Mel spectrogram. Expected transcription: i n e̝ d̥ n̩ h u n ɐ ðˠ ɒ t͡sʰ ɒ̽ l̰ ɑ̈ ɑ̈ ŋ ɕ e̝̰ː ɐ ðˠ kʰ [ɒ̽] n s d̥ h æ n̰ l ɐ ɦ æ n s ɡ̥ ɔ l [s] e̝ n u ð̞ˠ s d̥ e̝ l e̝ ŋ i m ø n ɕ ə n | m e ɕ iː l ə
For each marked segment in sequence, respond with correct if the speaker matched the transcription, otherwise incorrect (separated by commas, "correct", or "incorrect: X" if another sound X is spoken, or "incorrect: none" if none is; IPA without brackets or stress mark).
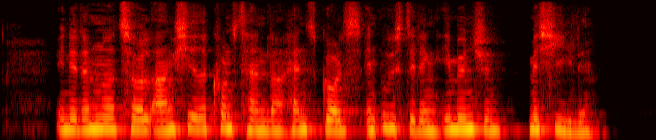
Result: incorrect: ɔ̽, correct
